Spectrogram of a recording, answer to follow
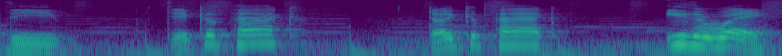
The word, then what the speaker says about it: DicaPac: But I did remember another tool that I've seen a friend use in the past called the DicaPac. Either way, not a good name, but it's spelled D-I-C-A-P-A-C.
